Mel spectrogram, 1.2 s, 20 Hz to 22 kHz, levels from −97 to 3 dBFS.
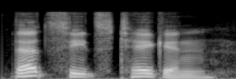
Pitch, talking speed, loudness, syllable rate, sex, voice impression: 135 Hz, 150 wpm, -19 LUFS, 4.1 syllables/s, male, very masculine, very adult-like, middle-aged, very thick, slightly tensed, slightly powerful, slightly bright, slightly soft, clear, fluent, cool, intellectual, refreshing, sincere, very calm, mature, friendly, reassuring, very unique, very elegant, slightly wild, very sweet, slightly lively, kind, slightly modest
